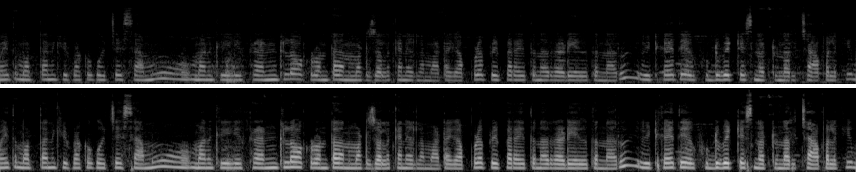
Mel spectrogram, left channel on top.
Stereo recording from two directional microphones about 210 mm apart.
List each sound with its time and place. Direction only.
0.9 s a woman's voice: 30° right (ahead or behind)
2.6 s a woman's voice: 35° right (ahead or behind)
